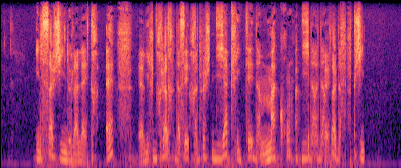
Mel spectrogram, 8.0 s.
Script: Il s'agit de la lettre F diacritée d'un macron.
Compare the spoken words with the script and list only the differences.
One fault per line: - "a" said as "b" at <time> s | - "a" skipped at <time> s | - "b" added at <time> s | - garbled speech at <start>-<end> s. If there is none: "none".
- garbled speech at 2.8-4.2 s
- garbled speech at 5.9-7.3 s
